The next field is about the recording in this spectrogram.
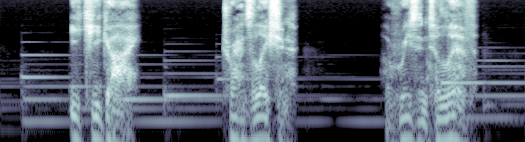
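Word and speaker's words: ikigai: Iguai, pronounced Ikyu, translation.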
